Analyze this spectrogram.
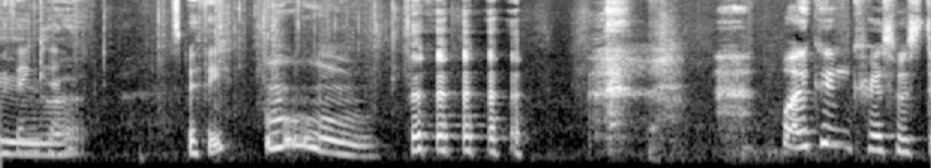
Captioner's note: laughs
